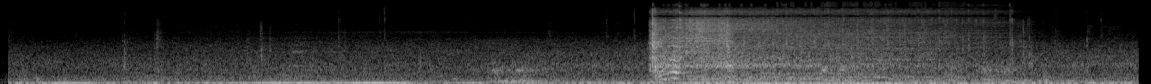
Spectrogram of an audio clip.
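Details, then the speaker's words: BMW E34 revived after 15 years outside, first start after new fuel pump and service: cranking, then it catches with a sudden roar and dies within seconds; the intake boot to idle control valve hose was found disconnected. "and it fired right up and immediately died again. So what was the problem? A hose from the intake boot to the idle control wave was completely disconnected."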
